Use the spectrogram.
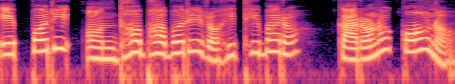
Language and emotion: Odia, neutral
